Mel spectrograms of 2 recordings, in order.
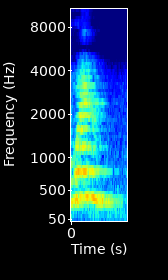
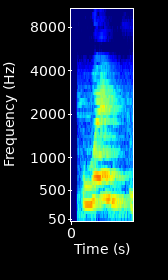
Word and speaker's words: when: زي كلمه وين سوري وين جه بعدها اي، فبالتالي برضو ما نطقتش الايه الاتش.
